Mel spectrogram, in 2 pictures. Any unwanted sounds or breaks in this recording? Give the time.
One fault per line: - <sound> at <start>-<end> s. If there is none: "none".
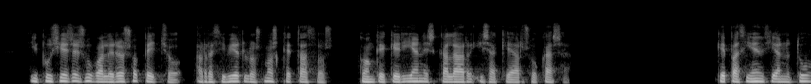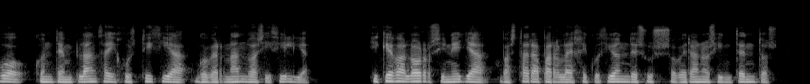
none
